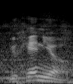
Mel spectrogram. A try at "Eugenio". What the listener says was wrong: The G is silent.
